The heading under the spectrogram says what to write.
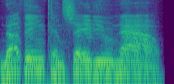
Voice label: pitch low; ILIO; Vocal Planet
